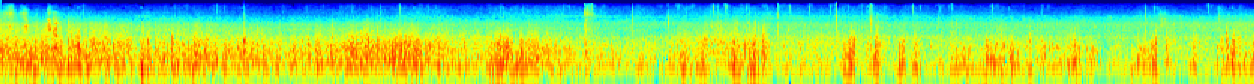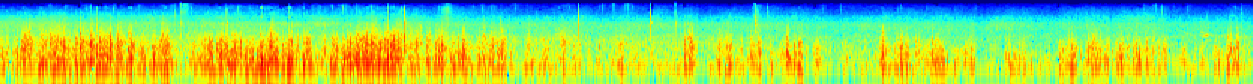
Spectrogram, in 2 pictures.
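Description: Wind buffeting the microphone, rising and falling in gusts, with a louder gust about ten seconds in, as the motorboat rides on a trailer towed behind a car. Scattered small clicks run through it.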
